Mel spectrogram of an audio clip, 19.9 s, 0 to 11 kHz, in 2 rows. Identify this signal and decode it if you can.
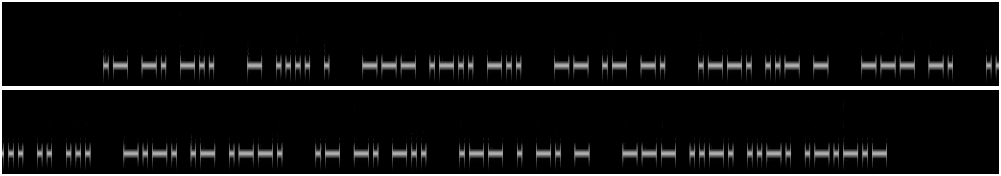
Morse code, heard as a keyed tone, about 25 wpm, 700 Hz. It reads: AND THE OLD MAN PUT ON HIS CAP AND WENT OFF.
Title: Sentences from Top 1600 Words 25wpm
